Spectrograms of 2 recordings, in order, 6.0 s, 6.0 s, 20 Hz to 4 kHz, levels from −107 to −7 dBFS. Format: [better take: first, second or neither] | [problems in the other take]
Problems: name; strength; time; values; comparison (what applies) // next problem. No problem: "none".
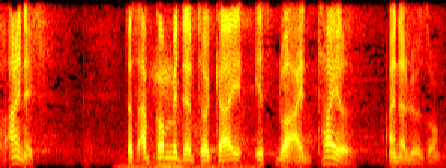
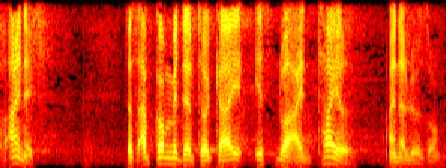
second | background sound (Hiss); 16 dB below the speech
